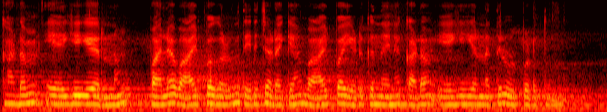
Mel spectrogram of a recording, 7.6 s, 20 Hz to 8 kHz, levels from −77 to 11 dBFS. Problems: none marked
